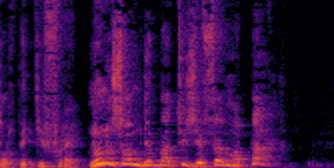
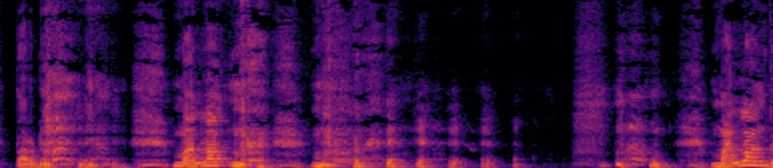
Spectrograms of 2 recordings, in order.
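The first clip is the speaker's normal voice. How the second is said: giggling while fumbling for a word; laughing. Real, not acted. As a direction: laugh through the words, losing the thread. Fou rire en cherchant le mot. (en riant, cherchant ses mots)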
